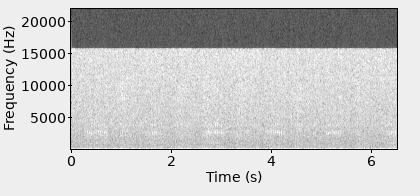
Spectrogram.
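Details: Thomas, a domestic cat, purring during a massage and Reiki session on December 28, 2021. The purr is a steady, low, continuous rumble under a soft background hiss.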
